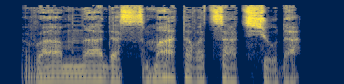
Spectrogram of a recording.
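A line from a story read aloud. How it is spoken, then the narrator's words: Whisper. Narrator (Russian): прошептал он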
